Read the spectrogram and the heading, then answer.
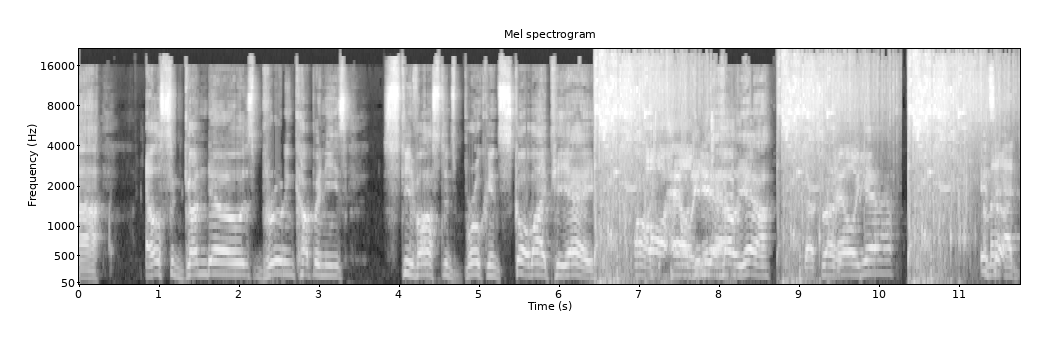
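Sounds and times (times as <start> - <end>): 
speech: 0.0 - 10.4, 11.2 - 11.7
glass debris rattling: 6.4 - 8.0, 8.7 - 11.7
glass shattering: 6.4 - 8.1, 8.7 - 11.7.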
